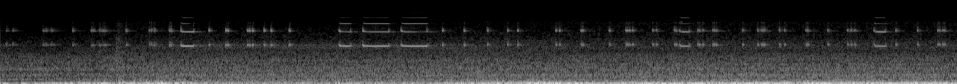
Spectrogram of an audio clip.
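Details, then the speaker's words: REDODO 2000W 12.8V pure sine inverter at about 1040 W output (1132 W in): sharp high chirps in irregular clusters over steady cooling-fan rush; alarm under load, battery 12.9 V not low, cause unknown. "and this thing is showing 1040 Watts coming out something happened it's cry it's screaming over here"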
